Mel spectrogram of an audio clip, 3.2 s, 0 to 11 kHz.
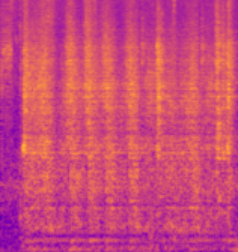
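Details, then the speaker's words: BMW E34 wagon cranking after new Kenso 340 LPH fuel pump install, fuel pump not heard priming, battery may be weak: starter turns over evenly for about three seconds but never fires; crank no-start. "I'm not hearing the magical vroom vroom. It also sounds like my battery is. That did sound like your battery is dead, but why is it not going?"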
